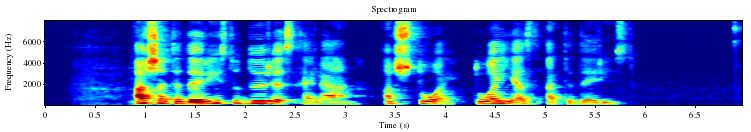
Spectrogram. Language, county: Lithuanian, Alytus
